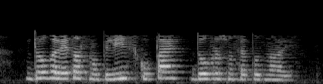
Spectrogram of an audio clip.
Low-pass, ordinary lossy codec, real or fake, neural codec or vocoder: 19.8 kHz; AAC, 16 kbps; fake; codec, 44.1 kHz, 7.8 kbps, DAC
